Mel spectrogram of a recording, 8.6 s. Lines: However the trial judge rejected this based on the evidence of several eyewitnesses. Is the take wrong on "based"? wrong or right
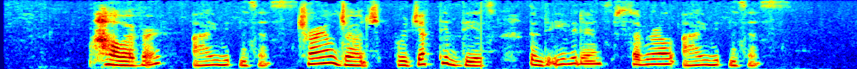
wrong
